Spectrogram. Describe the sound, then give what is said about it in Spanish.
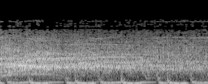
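Crowd cheering and applause as a tribute to a late cumbia legend, a dense, steady roar of noise with yells over a rhythmic low pulse. “Así que desde aquí, aplausos”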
